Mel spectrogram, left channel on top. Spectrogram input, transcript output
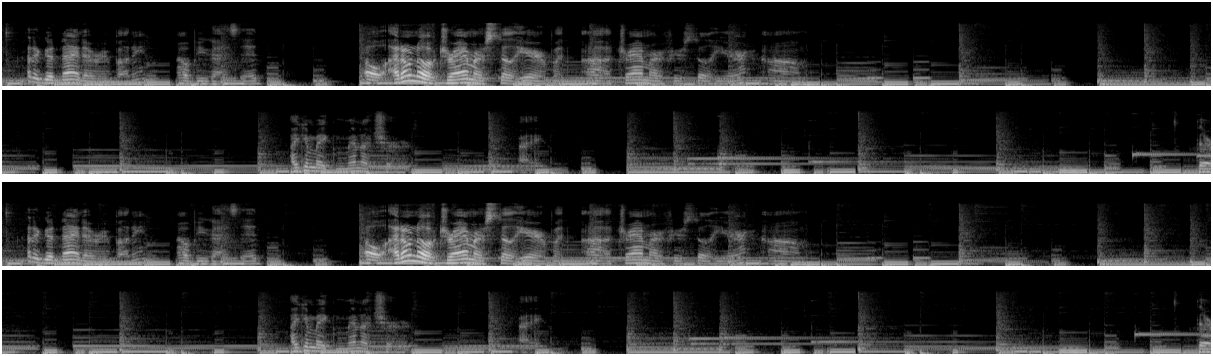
Had a good night, everybody. I hope you guys did. Oh, I don't know if Drammer's still here, but Drammer, if you're still here, I can make miniatures. Okay.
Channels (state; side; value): normal; both; correlation 0.98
